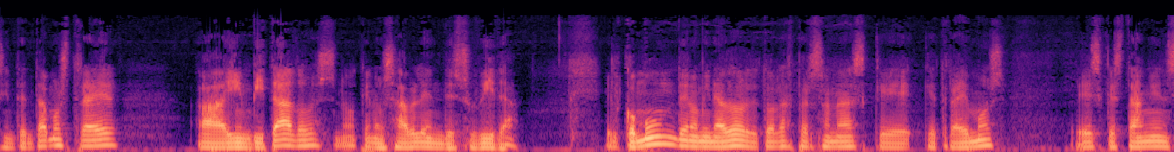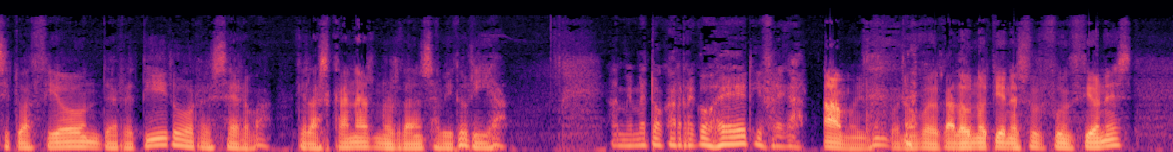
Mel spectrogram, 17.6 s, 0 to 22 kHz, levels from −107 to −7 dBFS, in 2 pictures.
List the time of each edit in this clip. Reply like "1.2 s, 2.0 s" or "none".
11.0 s, 13.3 s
